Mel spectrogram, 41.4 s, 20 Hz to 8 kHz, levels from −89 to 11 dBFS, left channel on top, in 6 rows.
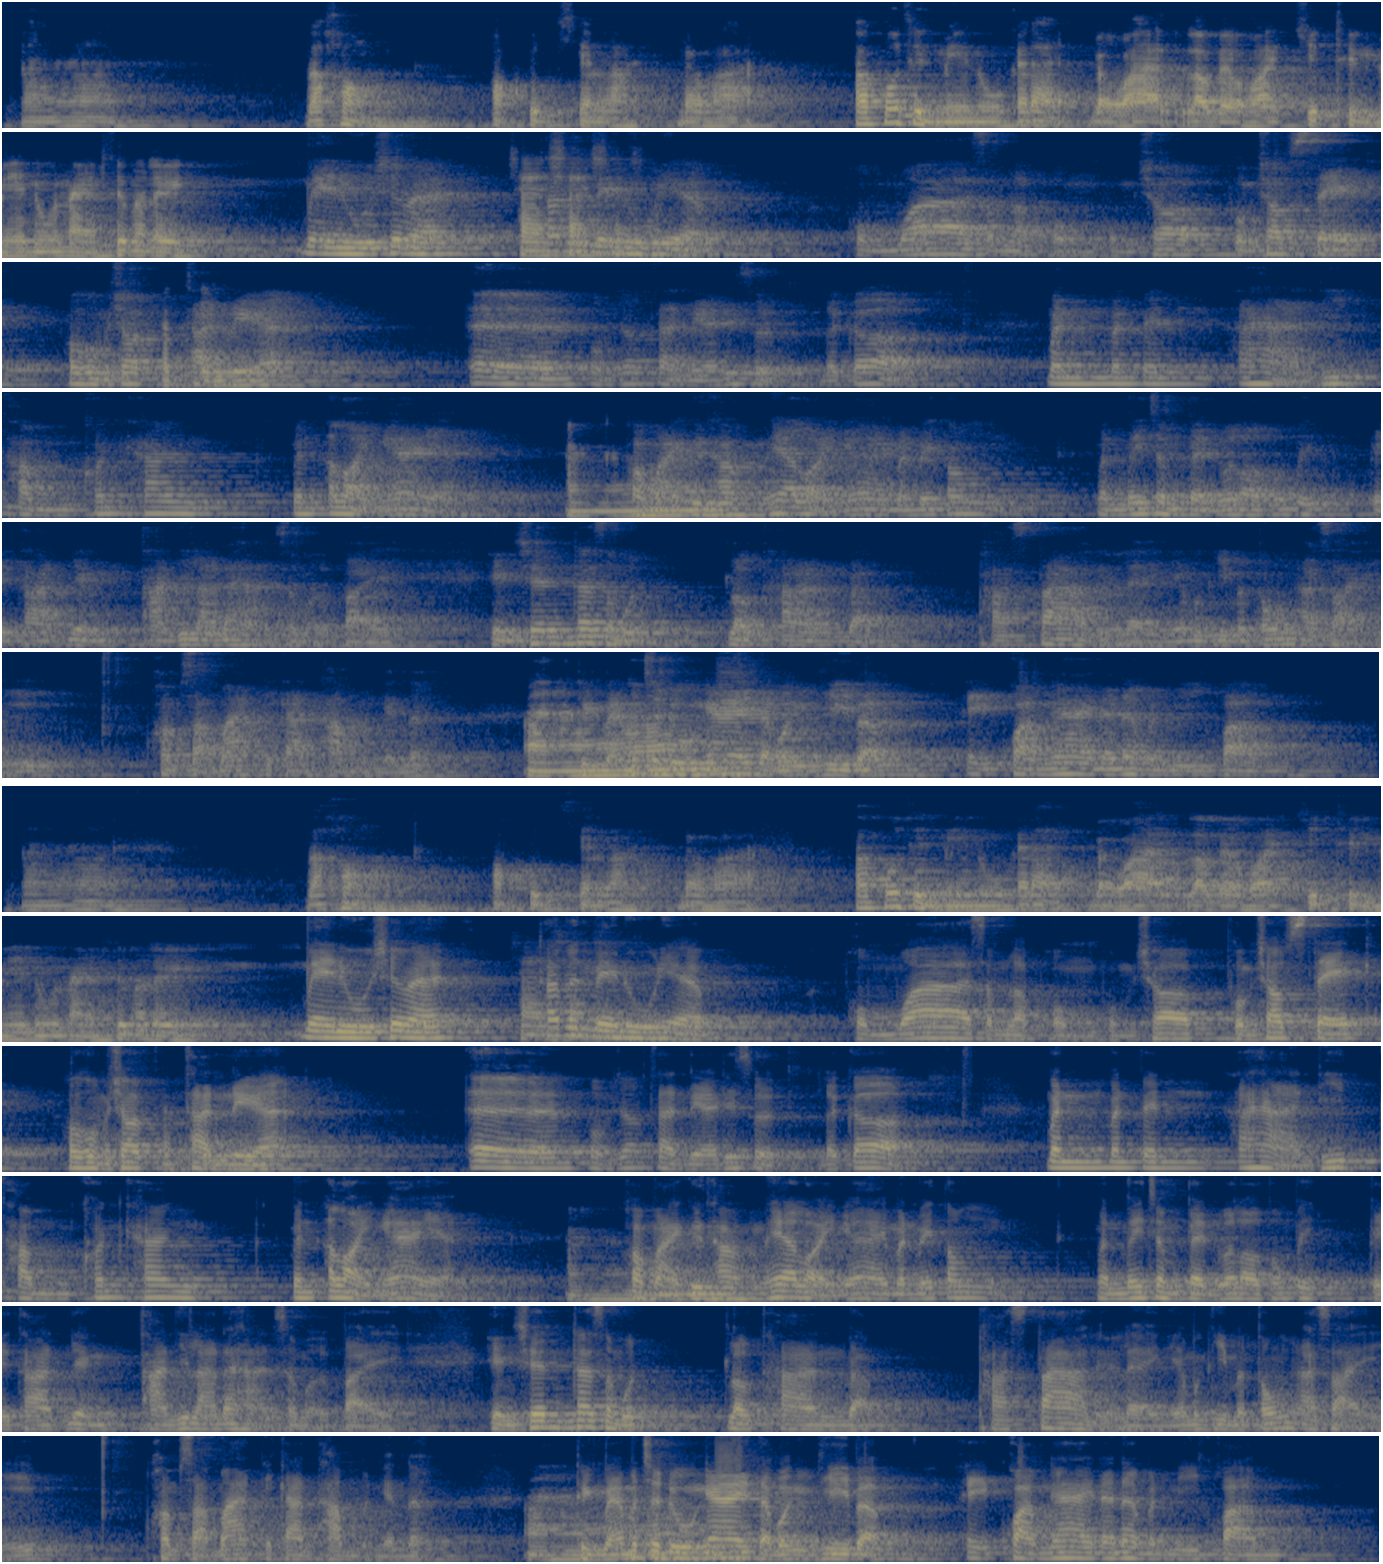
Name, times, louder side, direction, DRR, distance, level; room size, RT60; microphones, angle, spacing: voice 1, 0.1-0.6 1.5-2.2 2.4-3.8 4.3-7.8 9.5-9.8 14.7-15.1 23.5-24.4 37.1-38.1, left 4 dB, 65° left, 9 dB, 0.5 m, -31 dB
voice 2, 8.0-9.2 9.6-10.4 11.1-13.8 14.1-15.2 16.1-18.3 19.0-21.7 22.1-23.0 23.8-25.8 26.2-30.8 31.2-31.9 32.5-34.7 35.2-36.6 37.3-38.9 39.3-40.9, right 4 dB, 85° right, 8 dB, 0.6 m, -32 dB
10.5 x 8.3 x 2.5 m, 1.5 s
head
